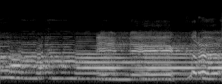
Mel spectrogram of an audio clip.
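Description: Gusle, the single-string bowed Balkan folk fiddle, playing an ornamented melody that accompanies a South Slavic epic song.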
